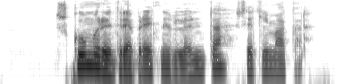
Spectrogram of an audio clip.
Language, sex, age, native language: Icelandic, male, 60-69, Icelandic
